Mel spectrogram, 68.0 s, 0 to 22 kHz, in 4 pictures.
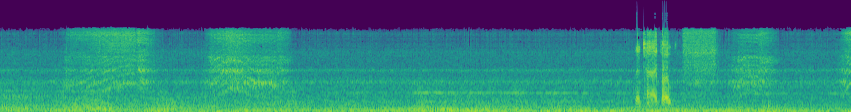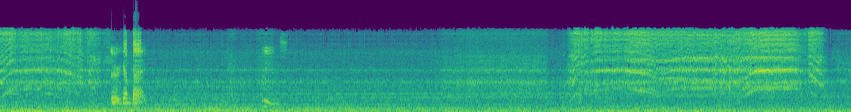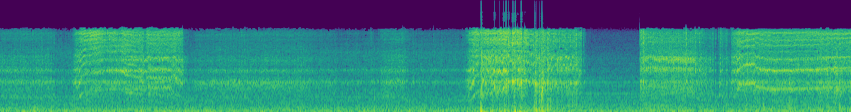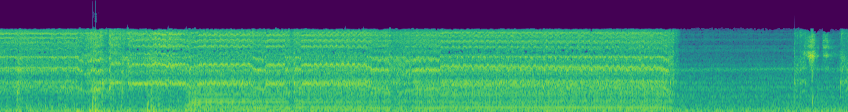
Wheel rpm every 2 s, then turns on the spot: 20, 60, 90, 0, 0, 0, 0, 30, 80, 120, 10, 10, 0, 40, 140, 190, 170, 50, 160, 40, 20, 40, 240, 120, 190, 290, 270, 310, 280, 260, 260, 300, 120, 20.
22-24 26-28 38-42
